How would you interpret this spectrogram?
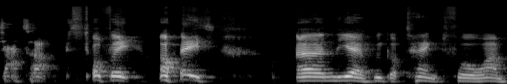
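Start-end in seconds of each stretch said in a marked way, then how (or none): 0.0-2.1 put-on scolding voice, high, kept light and understated. Retelling a footballer yelling at the crowd: imitating Willie Young shouting. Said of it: "you could hear him shouting at the North".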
